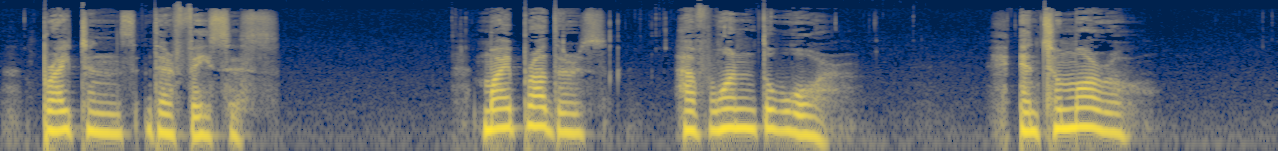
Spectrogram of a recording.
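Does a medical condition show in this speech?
No.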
